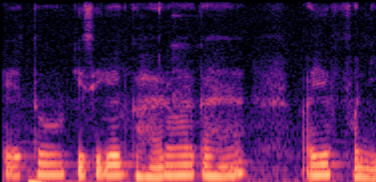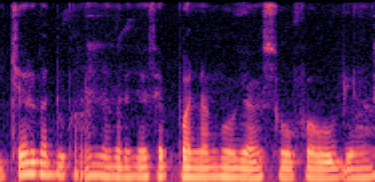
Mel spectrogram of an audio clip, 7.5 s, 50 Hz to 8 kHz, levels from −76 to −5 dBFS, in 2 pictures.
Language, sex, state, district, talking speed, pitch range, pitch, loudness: Hindi, male, Chhattisgarh, Sukma, 185 wpm, 105-125 Hz, 115 Hz, -20 LUFS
